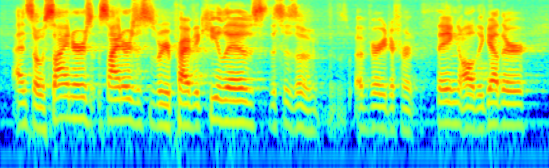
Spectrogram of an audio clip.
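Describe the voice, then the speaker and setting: A man talks at a fairly quick pace and a medium pitch. His intonation stays fairly even. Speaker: software developer giving conference talk; conference speaker. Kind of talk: conference talk. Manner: fast. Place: hall.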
